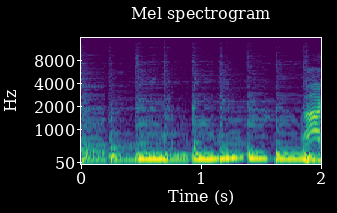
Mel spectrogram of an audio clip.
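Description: Live acoustic guitar strumming with a pair of hand drums struck in time, a folk-blues groove between sung lines. A sung word comes in right at the end.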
